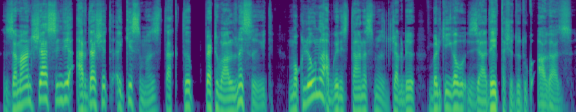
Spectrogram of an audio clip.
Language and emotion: Kashmiri, neutral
